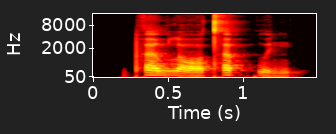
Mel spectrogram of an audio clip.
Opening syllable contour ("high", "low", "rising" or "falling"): high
